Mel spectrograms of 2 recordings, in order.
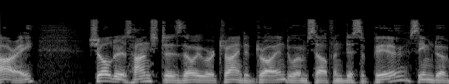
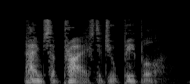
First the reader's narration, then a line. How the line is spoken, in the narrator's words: Bran rumbled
